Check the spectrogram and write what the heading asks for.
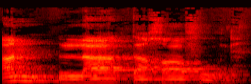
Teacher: نون کو گرا دیا گیا ہے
